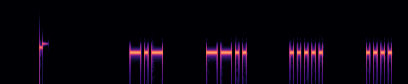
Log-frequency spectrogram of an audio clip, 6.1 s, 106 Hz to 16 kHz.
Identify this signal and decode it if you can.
Morse code, heard as a keyed tone, about 21 wpm, spaced as for 10 wpm, 700 Hz. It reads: KZ5H
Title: USA Call Signs - 4 Characters - 4x Character Spacing - 22wpm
